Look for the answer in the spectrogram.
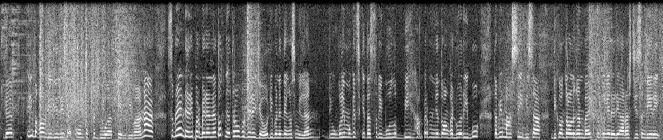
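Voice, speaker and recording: A woman's voice: high-pitched, quick pace, a little mellow, a little hiss or hum. An Indonesian woman giving running commentary and analysis on an esports match. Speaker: esports shoutcaster.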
